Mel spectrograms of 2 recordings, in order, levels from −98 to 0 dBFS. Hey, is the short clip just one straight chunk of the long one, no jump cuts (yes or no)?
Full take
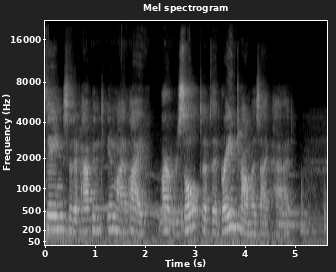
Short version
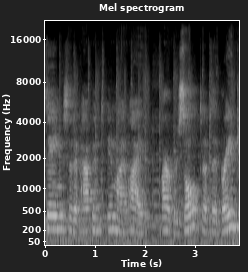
yes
